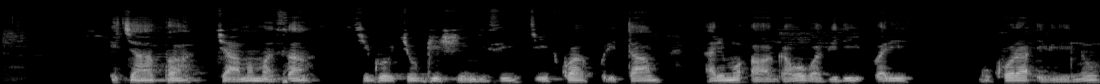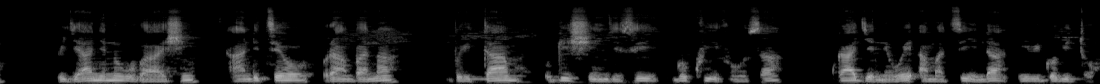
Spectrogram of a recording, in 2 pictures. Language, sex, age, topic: Kinyarwanda, male, 25-35, finance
